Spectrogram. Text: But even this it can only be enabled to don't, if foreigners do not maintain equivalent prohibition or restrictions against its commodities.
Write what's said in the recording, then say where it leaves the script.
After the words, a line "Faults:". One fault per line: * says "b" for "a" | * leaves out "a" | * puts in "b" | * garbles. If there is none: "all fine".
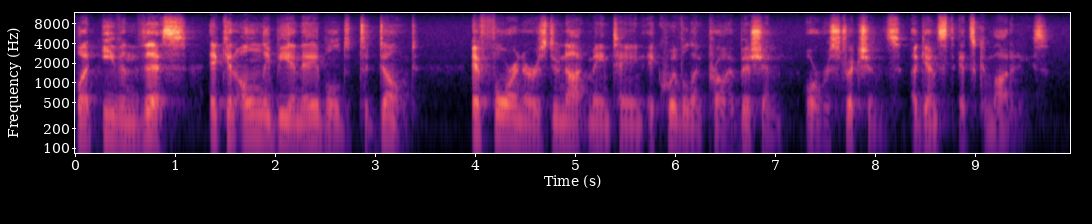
But even this it can only be enabled to don't, if foreigners do not maintain equivalent prohibition or restrictions against its commodities.
Faults:
all fine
